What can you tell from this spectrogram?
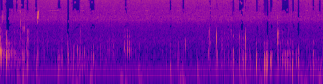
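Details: Stomach growling while lying down after skipping breakfast, a small lunch, then two doughnuts four hours later; felt hungry. Low irregular gurgling and rumbling bursts; ordinary hunger-related borborygmi.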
